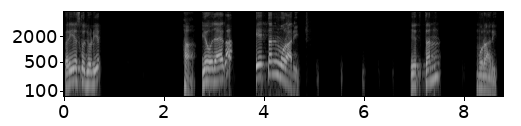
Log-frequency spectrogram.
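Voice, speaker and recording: A man's voice: a little high, sing-song, slow pace, pauses often. A middle-aged man teaching a grammar class, drilling students with repeated rhetorical questions.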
